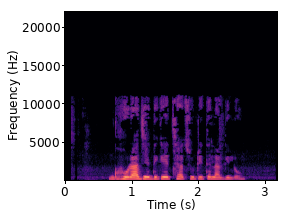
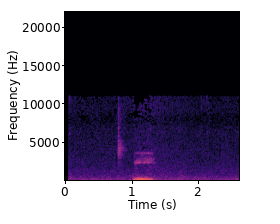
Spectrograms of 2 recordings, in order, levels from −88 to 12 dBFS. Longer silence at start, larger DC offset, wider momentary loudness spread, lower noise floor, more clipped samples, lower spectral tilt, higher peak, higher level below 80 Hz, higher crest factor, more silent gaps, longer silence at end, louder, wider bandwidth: first, 0.65 s vs 0.05 s; neither; second, 18 LU vs 24 LU; first, -61 dBFS vs -54 dBFS; neither; second, -5 dB/octave vs -6.5 dB/octave; first, -2 dBFS vs -18 dBFS; second, -74 dBFS vs -54 dBFS; about the same, 20 dB vs 18 dB; neither; first, 0.5 s vs 0 s; first, -20 LUFS vs -33 LUFS; about the same, 11.5 kHz vs 11.5 kHz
